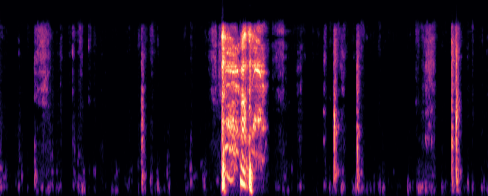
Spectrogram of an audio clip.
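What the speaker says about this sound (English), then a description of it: "really cannot stop coughing today" A person coughs nearby, one harsh burst mid-way, with scattered smaller throat clears and short coughs around it in a quiet room.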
